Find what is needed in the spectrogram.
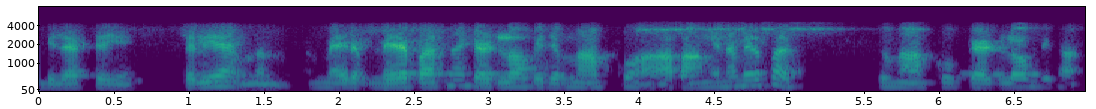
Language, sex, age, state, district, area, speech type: Urdu, male, 18-30, Uttar Pradesh, Rampur, urban, conversation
